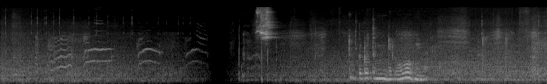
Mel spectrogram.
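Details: Indoors, a six-day-old kitten rejected by its mother, now beside mother cat Patmie, utters a run of short high rising-falling mews over four seconds; after a brief silence come rustling, a low voice and handling noise.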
